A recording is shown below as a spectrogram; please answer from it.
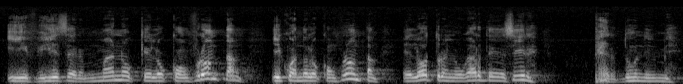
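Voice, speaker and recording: A male pastor preaching a sermon in a church, who breaks into sudden shouts and dramatic acted dialogue and keeps calling out "hermano". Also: fairly high pitch, unhurried, gravelly, husky.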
